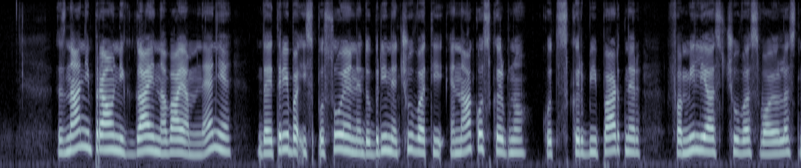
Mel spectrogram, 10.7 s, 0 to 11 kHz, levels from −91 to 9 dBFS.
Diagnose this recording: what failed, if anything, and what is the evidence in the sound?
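Nothing failed; no fault is audible anywhere here.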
